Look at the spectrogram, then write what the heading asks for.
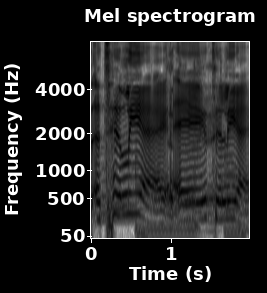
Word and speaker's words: Atelier: to pronounce the name it's like atlier it's yeah it's Atelier Atelier yes it's French baguette you know not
